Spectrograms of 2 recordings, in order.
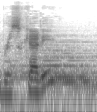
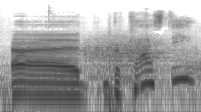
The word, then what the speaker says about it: Bricasti: Oh, it's the closest emulation of the Brischetti reverb, the hardware one. Bricasti? Yeah, I never say it properly because Yeah. I'm French.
